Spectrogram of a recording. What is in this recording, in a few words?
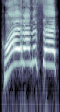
Quiet On Set, assistant director, female 'Quiet on the set'; Film, movie, direction; human voice speaking; Talking Sound Effects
